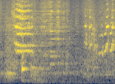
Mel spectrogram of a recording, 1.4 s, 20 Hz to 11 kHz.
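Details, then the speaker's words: 1956 Chrysler Windsor 331 Poly V8, freshly freed stuck engine turned slowly by hand: two bursts of short high chirping squeaks; owner suspects dry generator bearings and rusty belts, not confirmed; engine turns with little effort. "Generator bearings talking. Sounds dry. Feels good."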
